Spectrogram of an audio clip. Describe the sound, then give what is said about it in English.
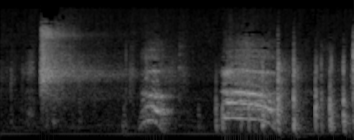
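A rush of noise and sharp cries, then a flurry of hard knocks and thuds as a door bangs open and shut while someone escapes out through it, fairly loud, with a steady low hum beneath. “He made it out the door.”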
